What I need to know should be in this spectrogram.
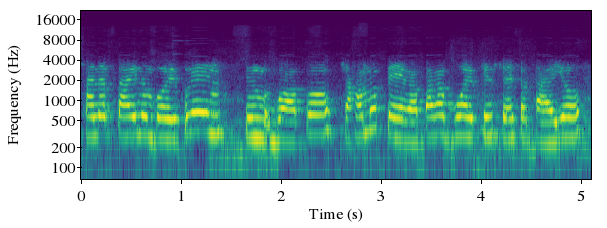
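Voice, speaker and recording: A woman's voice: sits high, moderate pace, lightly acted. A young woman acting as a boy-crazy, envious teenage schoolgirl in a radio drama. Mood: chatty. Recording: tinny phone-like audio.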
